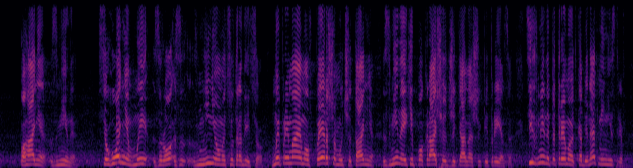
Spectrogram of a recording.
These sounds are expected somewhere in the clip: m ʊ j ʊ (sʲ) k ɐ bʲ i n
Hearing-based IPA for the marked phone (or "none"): tʲ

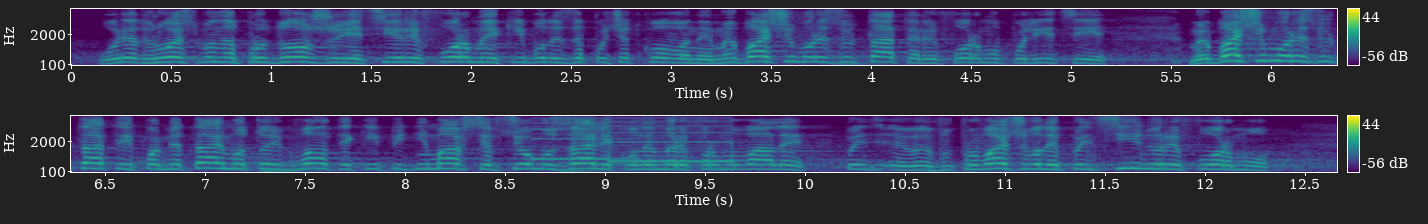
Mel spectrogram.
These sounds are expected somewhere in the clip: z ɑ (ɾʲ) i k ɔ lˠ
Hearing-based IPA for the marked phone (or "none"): lʲ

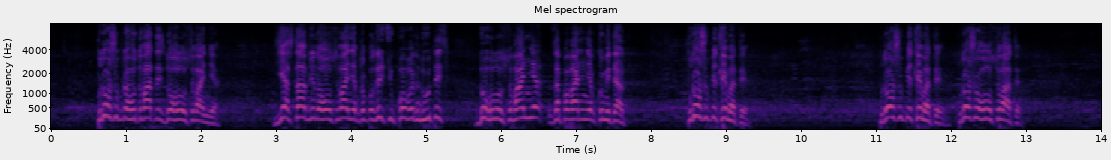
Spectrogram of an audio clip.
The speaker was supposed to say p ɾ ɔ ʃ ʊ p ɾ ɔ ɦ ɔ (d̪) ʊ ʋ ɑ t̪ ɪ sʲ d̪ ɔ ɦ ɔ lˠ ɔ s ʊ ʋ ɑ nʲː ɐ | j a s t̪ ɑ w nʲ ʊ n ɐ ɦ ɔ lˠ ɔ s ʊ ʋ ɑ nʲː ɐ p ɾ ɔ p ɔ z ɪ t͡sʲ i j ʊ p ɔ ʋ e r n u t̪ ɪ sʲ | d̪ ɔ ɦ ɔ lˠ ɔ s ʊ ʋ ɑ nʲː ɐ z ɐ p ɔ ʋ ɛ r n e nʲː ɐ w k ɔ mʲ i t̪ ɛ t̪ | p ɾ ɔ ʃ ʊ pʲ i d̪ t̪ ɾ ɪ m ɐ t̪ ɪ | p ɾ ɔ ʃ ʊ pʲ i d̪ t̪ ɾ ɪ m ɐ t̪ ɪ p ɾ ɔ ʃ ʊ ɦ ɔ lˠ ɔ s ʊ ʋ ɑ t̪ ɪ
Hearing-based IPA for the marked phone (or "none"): t̪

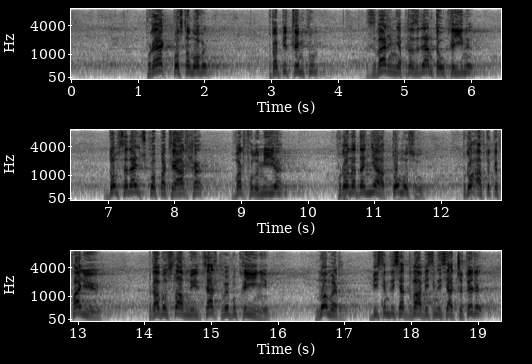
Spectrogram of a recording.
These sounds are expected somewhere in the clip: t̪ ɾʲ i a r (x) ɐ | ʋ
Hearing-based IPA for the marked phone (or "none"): x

